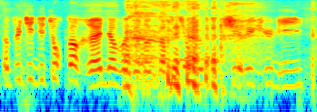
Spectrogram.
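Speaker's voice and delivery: François Hollande impression. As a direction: play the president, amused. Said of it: "Posez-lui des questions".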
